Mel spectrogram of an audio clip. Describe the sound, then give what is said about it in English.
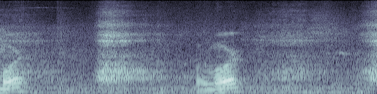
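A patient takes deep breaths through the mouth during a medical exam. Several loud, breathy inhales and exhales come in separate bursts with short pauses between them. “take a deep breath through your mouth, in and out. Out, good, okay.”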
